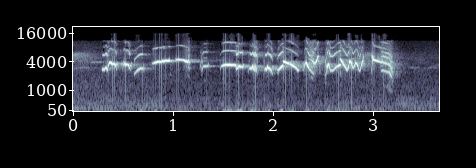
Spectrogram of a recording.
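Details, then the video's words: Oriental magpie-robin used as a decoy, singing in competition: about three seconds of loud, rapidly delivered whistled notes, alternating clear sustained tones with rolling, looping slurs and quick trills. "Chích choè than hót đấu"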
